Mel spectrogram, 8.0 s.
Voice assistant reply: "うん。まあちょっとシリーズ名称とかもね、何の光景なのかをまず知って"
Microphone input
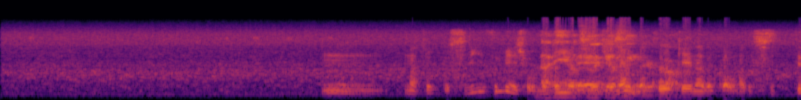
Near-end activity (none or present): present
